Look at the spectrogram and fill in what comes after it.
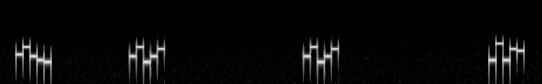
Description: Five-tone selective call (ZVEI), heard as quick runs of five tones, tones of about 70 ms. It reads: 59421 49148 49148 22287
